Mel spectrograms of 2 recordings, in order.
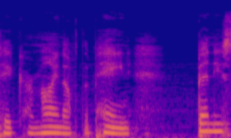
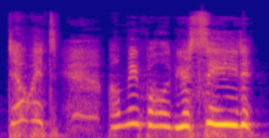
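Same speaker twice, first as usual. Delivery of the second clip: very high, very loud urgent cry; 20 dB louder than usual. Acted. Alice urging Bendy on in a very high, loud cry. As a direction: urge him on, high and loud.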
